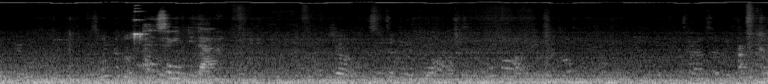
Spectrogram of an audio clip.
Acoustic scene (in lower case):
bus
